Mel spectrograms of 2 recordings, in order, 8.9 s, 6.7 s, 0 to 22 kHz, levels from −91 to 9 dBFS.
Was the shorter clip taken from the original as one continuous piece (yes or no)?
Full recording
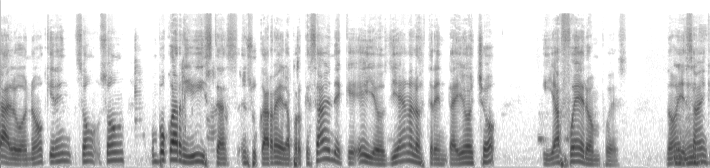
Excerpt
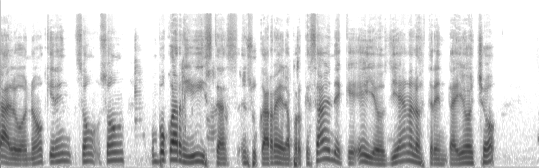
yes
